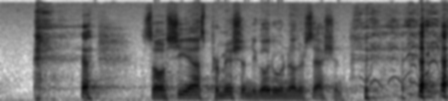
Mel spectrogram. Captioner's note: laughter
